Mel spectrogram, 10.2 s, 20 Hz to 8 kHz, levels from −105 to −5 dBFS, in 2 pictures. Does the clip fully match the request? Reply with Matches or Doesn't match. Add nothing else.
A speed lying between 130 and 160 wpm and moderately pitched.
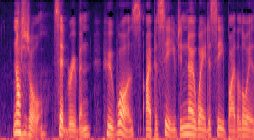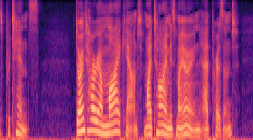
Doesn't match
